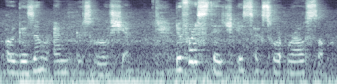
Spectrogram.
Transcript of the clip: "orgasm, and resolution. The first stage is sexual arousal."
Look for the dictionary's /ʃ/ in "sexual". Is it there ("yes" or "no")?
no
